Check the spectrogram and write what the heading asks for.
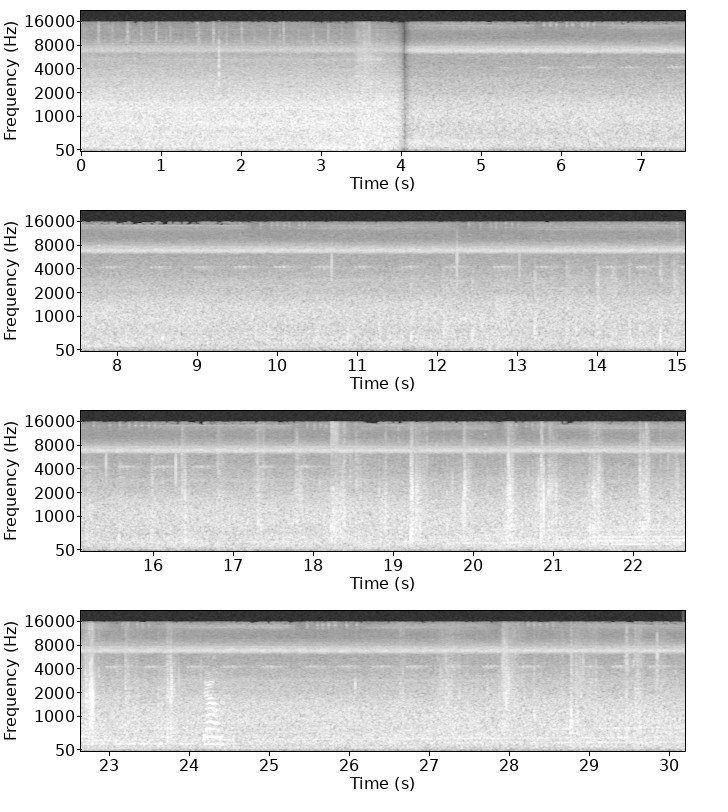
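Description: Steady high-pitched insect drone with a faint, evenly spaced chirping under it. From about eighteen seconds in come a run of light footsteps on gravel, and one short spoken command.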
